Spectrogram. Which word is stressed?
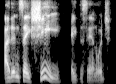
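she. The word "she" carries the main stress. Someone else did it. "I told you it was somebody else"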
